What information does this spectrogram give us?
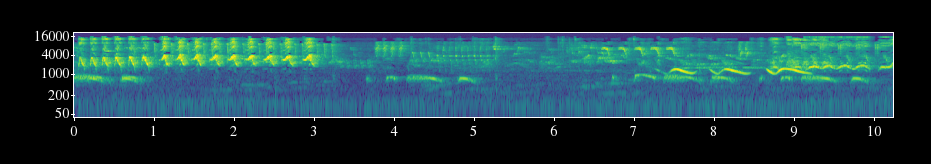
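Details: Hwamei kept in a cage, tamed but singing in a wild-type voice and singing constantly, opens with a rhythmic run of repeated looping phrases. After a pause, lower slurred notes lead into clear rising-and-falling wavy whistles.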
